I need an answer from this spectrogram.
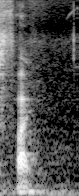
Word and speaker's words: phi: Phi, it is pronounced as phi.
